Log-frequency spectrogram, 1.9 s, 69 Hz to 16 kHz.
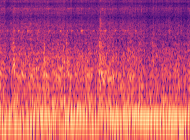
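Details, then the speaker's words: Barako 175 single-cylinder motorcycle whose CDI needs a constant 12 V, after a battery was fitted: steady, even idle without the earlier breathing or hunting; normal running. "yan pipino na yung kanyang andar hindi na humihinga parang may hard bit Yung kanyang andar ngayon"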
